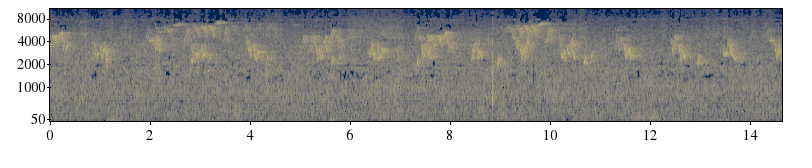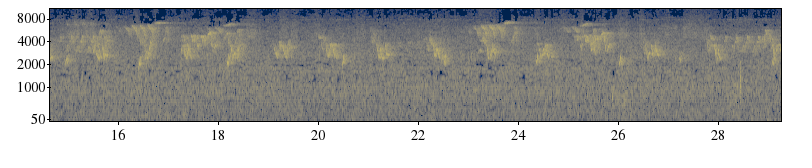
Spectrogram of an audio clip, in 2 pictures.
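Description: Birds chirping and singing: a steady stream of short, high notes that sweep downward, one after another, over a faint background hiss.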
